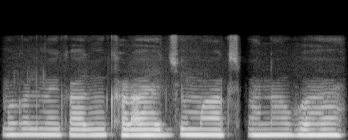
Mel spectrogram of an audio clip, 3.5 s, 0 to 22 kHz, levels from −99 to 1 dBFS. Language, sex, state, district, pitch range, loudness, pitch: Hindi, male, Jharkhand, Ranchi, 155-160 Hz, -16 LUFS, 160 Hz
